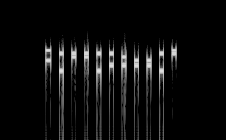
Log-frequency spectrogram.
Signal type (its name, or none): multi-frequency trunk signalling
